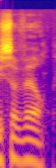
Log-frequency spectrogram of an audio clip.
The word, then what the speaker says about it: Savile: your pronouncing of Jimmy Savile 's name is wrong it's pronounced like the word savvy so pronouncing salve ol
